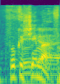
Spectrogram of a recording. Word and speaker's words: Fukushima: Fukushima.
